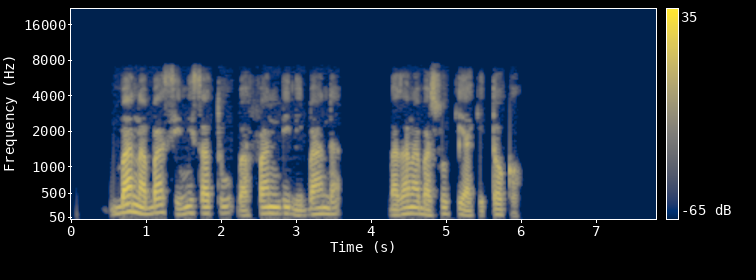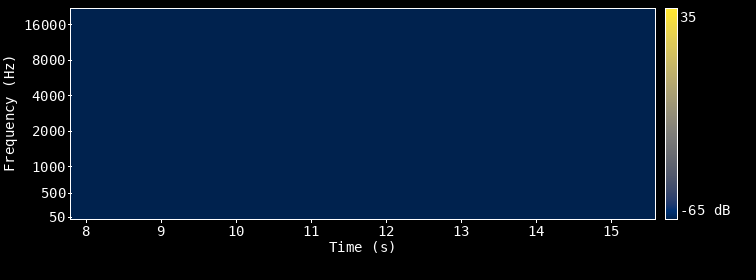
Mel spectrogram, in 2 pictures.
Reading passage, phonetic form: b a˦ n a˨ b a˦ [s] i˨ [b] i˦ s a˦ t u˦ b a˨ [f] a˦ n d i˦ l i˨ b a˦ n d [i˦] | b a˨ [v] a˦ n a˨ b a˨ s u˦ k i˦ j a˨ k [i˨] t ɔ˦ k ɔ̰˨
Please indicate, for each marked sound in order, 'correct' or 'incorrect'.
correct, incorrect: m, correct, incorrect: a˦, incorrect: z, correct

